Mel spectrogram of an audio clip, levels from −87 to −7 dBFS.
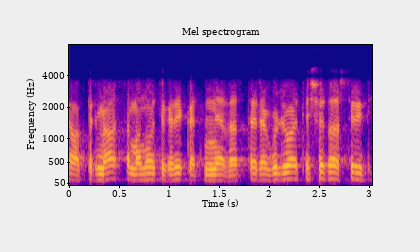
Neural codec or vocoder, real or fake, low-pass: none; real; 7.2 kHz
